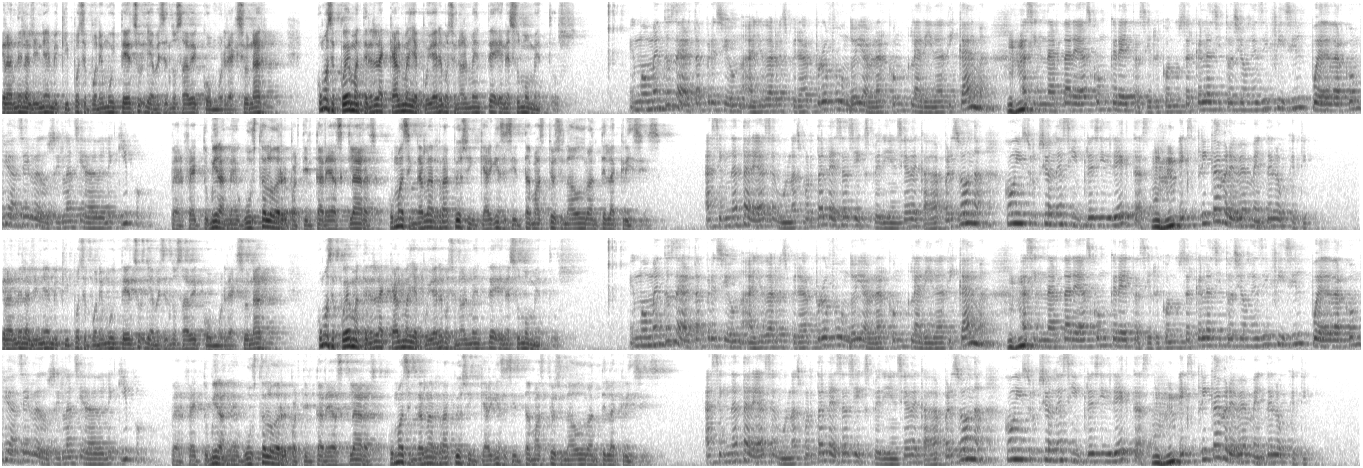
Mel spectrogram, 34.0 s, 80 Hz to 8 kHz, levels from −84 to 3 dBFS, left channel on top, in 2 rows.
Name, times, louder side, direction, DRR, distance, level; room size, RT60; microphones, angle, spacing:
voice 1, 0.0-3.3 3.9-7.1 12.6-12.9 19.1-25.2 31.4-31.7, left 2 dB, 60° left, 8 dB, 1.4 m, -22 dB
voice 2, 7.8-18.6 25.8-31.3 31.7-33.3, equal, 5° left, 1 dB, 3.8 m, -30 dB
27.5 x 26.5 x 4.0 m, 0.71 s
head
